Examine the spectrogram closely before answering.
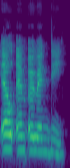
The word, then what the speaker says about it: almond: We pronounce it like this, almond. Yeah. Almond. Yeah, almond. Almond is also correct, and you can say it as almond. So. Almond. Yeah, almond. Silent. Yeah, that's in British pronunciation.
